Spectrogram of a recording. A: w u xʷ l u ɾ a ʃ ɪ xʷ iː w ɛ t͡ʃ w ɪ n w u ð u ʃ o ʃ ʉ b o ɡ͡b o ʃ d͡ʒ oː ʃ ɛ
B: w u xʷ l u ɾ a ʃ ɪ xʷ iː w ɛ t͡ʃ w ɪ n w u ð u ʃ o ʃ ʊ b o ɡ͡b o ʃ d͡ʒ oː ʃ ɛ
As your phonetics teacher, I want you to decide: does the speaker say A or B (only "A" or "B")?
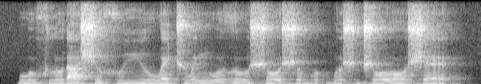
B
